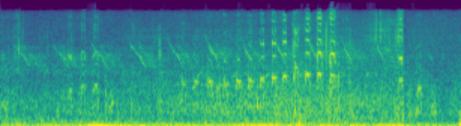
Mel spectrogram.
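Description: Baby raccoons calling for their mother, a chorus of high, shrill chirps and squeals that repeat close by over steady low noise, with no talking.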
